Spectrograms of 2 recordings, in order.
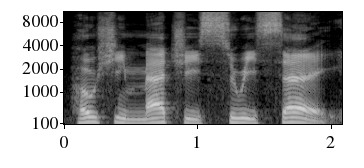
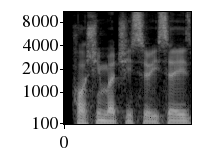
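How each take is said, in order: First: The name is said with an American accent. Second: The name is said with Japanese pronunciation.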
